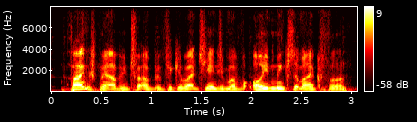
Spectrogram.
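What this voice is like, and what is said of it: Husky, hoarse voice. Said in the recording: “you sound so sexy ... since I've been shouting, imagine come back a bit huskier”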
